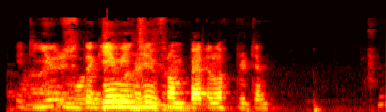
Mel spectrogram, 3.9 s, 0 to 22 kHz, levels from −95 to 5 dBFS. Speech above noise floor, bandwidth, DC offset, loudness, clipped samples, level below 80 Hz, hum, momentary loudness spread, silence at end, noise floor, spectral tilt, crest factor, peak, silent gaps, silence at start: 48 dB; 11.5 kHz; under 0.1%; -16 LUFS; under 0.1%; -52 dBFS; none; 19 LU; 0.7 s; -64 dBFS; -6.5 dB/octave; 18 dB; 0 dBFS; none; 0.2 s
